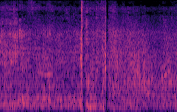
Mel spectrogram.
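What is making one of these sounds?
A tank cannon fires a loud booming shot.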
